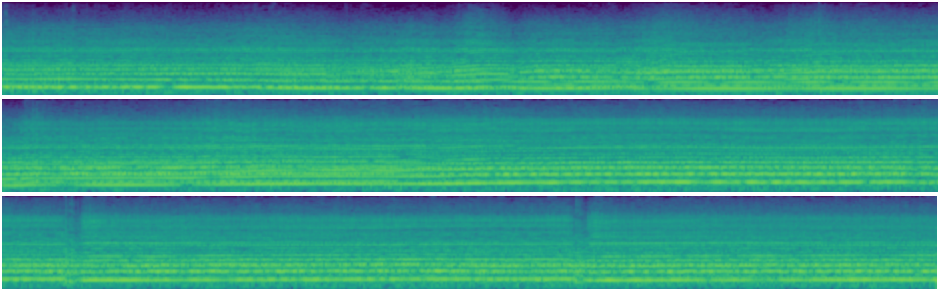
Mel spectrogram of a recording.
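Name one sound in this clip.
A racing motorcycle engine screams loudly, dropping in pitch through a bend and then revving higher with sharp gear shifts.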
